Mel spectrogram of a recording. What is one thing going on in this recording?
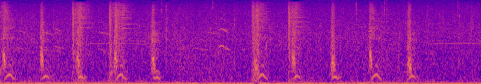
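A sickle swishes through plants in quick repeated strokes.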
